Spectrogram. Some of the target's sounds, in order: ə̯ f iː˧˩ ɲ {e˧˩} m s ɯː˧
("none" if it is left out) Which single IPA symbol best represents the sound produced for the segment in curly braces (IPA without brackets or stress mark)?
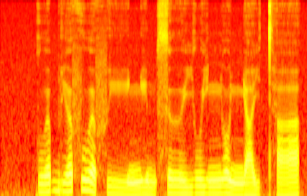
i˧˩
